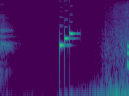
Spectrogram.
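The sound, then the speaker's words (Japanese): A short three-note electronic chime, a smartphone notification for an incoming LINE message, rises quickly in pitch, bright and clear, standing alone in quiet before faint background noise and a soft tone follow. “あ、先生、スマホ。”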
